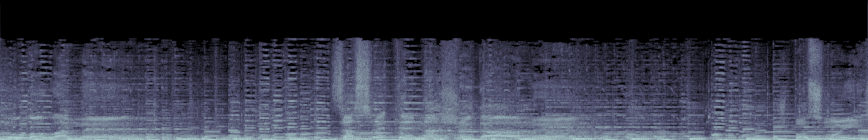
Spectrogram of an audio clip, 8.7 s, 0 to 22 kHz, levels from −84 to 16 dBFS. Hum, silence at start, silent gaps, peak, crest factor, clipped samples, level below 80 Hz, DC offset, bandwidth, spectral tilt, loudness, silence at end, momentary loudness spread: none; 0 s; none; 0 dBFS; 12 dB; under 0.1%; -22 dBFS; under 0.1%; 16.5 kHz; -5 dB/octave; -14 LUFS; 0 s; 4 LU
